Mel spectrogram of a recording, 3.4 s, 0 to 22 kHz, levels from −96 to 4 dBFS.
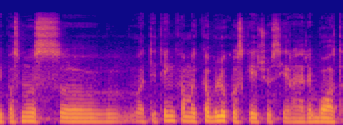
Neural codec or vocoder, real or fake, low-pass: none; real; 14.4 kHz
